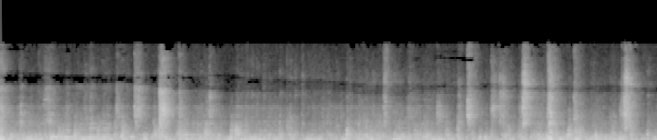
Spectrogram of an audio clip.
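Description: Plastic mahjong tiles click and clack as hands shuffle and push them across a table.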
